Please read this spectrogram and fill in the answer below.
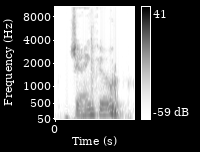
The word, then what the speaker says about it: Django: The tagline for this movie was, "The D is silent. Payback won't be." – That's good. That dude who approached him at the bar, he's like, "What's your name?" Django.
